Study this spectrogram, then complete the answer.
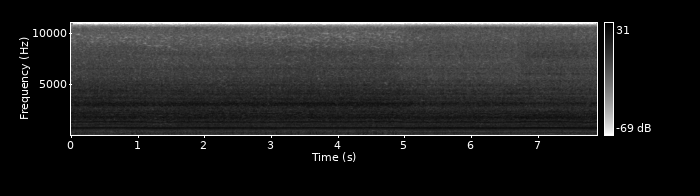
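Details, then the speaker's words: Troy-Bilt TB32EC two-stroke trimmer at sea level screams at full throttle. Its high-speed mixture screw is turned fully in, then backed out for maximum sounding power, causing slight pitch shifts. The trimmer bogs with the choke open. "Depress the throttle here all the way. And with it, press all the way. Unscrew this until you hit maximum sounding power."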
